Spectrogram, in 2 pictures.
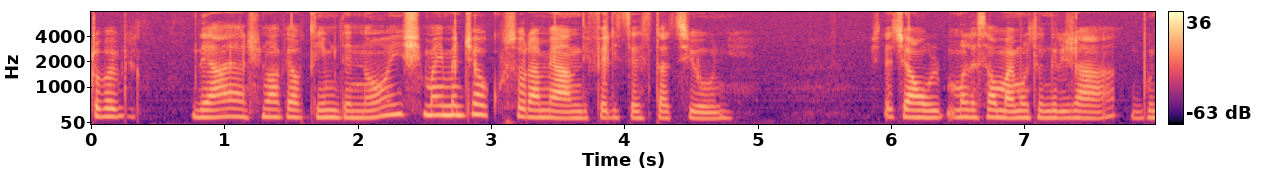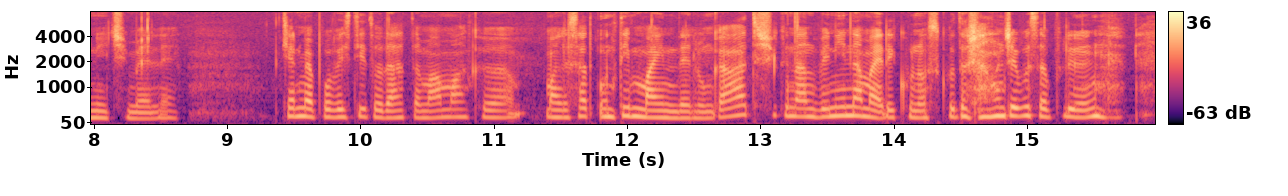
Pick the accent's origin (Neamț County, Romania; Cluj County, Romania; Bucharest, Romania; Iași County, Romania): Cluj County, Romania; Cluj-Napoca; și sunt din Cluj. Sunt student aici, la Universitatea de Științe Agricole și Medicină Veterinară, anul 3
